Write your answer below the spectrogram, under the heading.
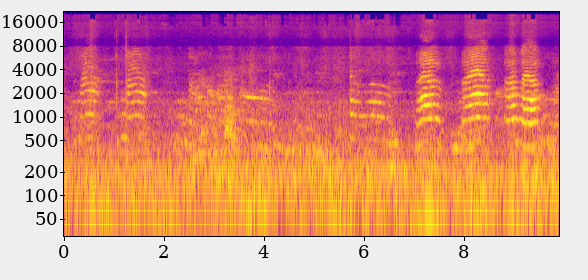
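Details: Male Persian cat making strange, funny sounds while trying to find a mate: drawn-out harmonic meows, two near the start, then a louder burst of three or four rising-falling wails toward the end, over a low background hum.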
